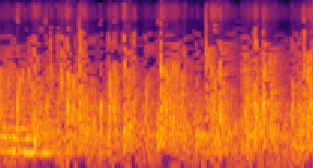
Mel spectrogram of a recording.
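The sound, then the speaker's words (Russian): Audience applause for teachers, a dense, steady patter of many hands that holds for the whole stretch, with voices mixed in. “Давайте мы им поаплодируем. Давайте поприветствуем наших учителей. Они аплодируют, они”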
